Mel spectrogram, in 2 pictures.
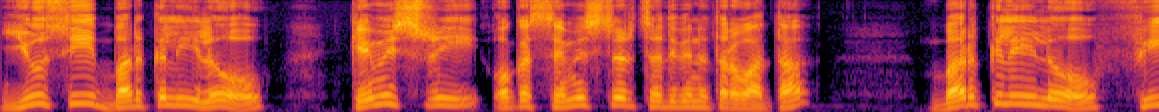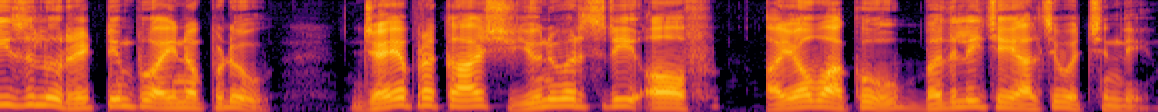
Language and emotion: Telugu, neutral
